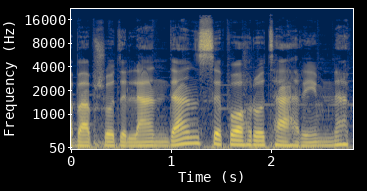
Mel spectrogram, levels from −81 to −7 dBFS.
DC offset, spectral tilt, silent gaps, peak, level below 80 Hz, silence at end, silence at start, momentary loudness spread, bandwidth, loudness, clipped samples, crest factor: under 0.1%; -4.5 dB/octave; none; -4 dBFS; -38 dBFS; 0 s; 0 s; 7 LU; 18 kHz; -19 LUFS; under 0.1%; 14 dB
